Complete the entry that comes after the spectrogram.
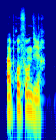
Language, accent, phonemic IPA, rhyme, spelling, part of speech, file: French, France, /a.pʁɔ.fɔ̃.diʁ/, -iʁ, approfondir, verb, LL-Q150 (fra)-approfondir.wav
- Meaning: 1. to deepen 2. to consider more thoroughly, to delve deeper into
